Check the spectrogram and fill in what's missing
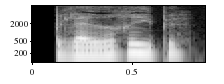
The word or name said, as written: bladribbe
